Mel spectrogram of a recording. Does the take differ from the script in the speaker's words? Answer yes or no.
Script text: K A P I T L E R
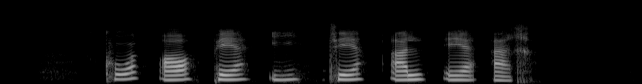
no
